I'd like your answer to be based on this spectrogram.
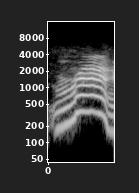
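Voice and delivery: sharp high roar as he throws the punch; retold punch roar. Throwing a punch at a bar, a short roar. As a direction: let out a quick battle cry. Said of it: "I just went".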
